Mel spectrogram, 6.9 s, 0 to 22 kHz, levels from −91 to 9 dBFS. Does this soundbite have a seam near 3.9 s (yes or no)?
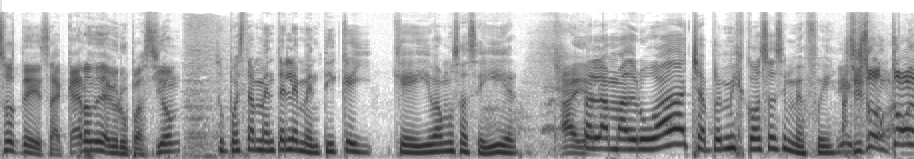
no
